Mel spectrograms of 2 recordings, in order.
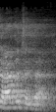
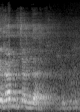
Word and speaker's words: Ramachandra: act and Gury said Gury could never pronounce my name. My name my full name is Ramachandra but he only called me Ramchandal as a so he said not out Ramchand very bad sportsmanship.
